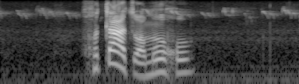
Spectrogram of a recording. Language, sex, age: Tswana, male, 22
